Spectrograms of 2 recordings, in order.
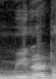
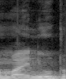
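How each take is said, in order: First: मिनट said short, MIN-it, stress on the first syllable; minute as in time. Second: माइन्यूट said my-NYOOT, stress on the second syllable; minute as in tiny. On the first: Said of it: "मगर इसका sound मिनट हो गया". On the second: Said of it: "इसका माइन्यूट हो गया". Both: Shown as a demonstration.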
